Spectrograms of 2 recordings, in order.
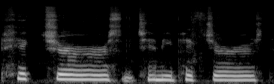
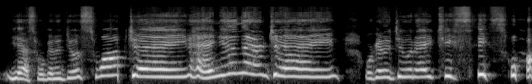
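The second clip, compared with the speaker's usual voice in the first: yelling across the room; 11 semitones higher, 7 dB louder than usual. Real, not acted. Calling out to viewer Jane.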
